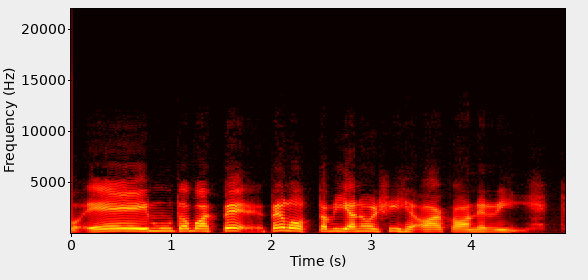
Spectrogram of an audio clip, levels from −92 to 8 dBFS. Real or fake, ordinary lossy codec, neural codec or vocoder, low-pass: fake; MP3, 64 kbps; autoencoder, 48 kHz, 32 numbers a frame, DAC-VAE, trained on Japanese speech; 14.4 kHz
